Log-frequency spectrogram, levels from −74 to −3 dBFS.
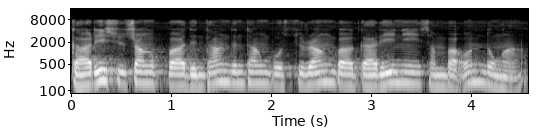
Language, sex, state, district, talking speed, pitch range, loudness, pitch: Garo, male, Meghalaya, West Garo Hills, 105 wpm, 135-155 Hz, -16 LUFS, 145 Hz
